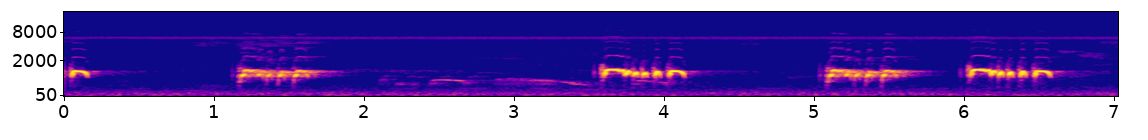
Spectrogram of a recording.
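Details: Zebra dove, local wild bird from Blora, sung as a lure for catching doves and to spur quiet birds: five rolling, rapidly pulsed coo phrases at irregular gaps, with a soft falling note between them and a thin steady whine.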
